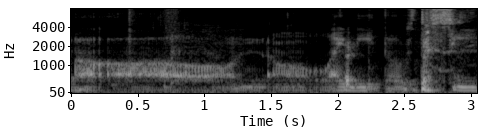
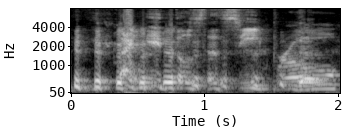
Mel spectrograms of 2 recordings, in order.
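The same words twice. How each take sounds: First: Very low, very soft lament; mock helpless murmur. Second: Higher, drawn out through laughter; laughing plea. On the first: Marine watching glasses snapped, mock helpless murmur. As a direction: barely voice the defeated protest. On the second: Retold or imitated. Marine retelling broken glasses, laughing mock plea. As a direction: stretch the plea while laughing. Repeats the line while laughing.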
